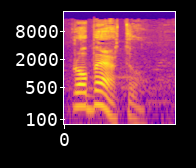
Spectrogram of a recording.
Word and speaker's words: Roberto: C-A-M-A-C-H-O. – Thank you. And your first name? – Roberto. That's R-O-B-E-R-T-O.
